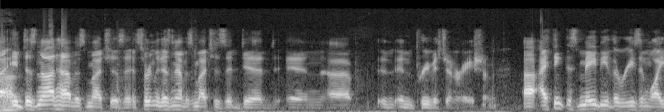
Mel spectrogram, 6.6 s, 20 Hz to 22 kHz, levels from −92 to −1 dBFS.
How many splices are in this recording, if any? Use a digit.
2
